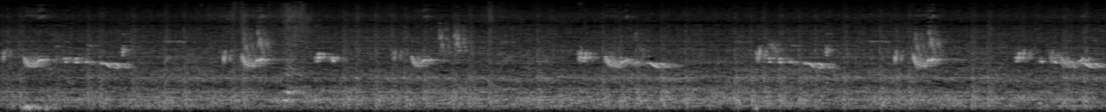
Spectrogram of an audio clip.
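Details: Red-vented bulbul repeating cheery whistled phrases, each a short falling slur, about every one to two seconds across eleven seconds, with higher sharp notes between and a constant low rumble underneath.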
